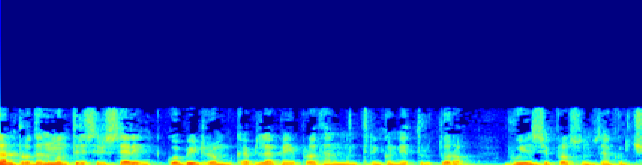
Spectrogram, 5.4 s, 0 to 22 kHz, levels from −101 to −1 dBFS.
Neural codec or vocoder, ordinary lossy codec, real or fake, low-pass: none; none; real; none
